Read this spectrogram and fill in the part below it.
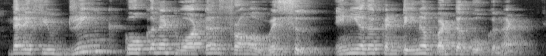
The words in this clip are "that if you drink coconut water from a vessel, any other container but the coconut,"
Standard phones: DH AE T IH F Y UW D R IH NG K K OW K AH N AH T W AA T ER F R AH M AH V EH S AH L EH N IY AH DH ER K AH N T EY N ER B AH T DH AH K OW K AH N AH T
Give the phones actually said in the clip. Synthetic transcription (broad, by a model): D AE T IH F Y UW D R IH NG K K OW K AH N AH T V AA T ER F R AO M AH V EH S AH L EH N IY AH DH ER K AH N T EY N ER B AH T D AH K OW K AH N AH T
